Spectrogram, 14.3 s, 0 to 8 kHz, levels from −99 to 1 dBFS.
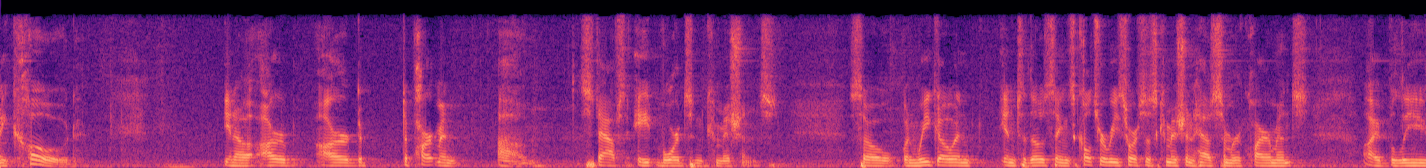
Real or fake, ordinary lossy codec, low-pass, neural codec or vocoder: real; MP3, 64 kbps; 7.2 kHz; none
